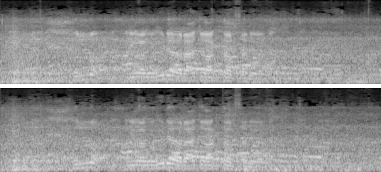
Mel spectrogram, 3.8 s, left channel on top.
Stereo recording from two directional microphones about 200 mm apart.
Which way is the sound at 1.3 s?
50° right (ahead or behind).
